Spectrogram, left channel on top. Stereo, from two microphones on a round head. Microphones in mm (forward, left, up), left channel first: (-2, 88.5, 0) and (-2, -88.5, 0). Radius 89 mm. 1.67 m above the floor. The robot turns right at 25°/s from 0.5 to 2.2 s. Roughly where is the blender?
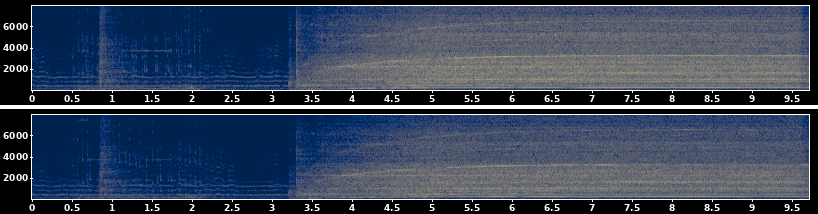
Left.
